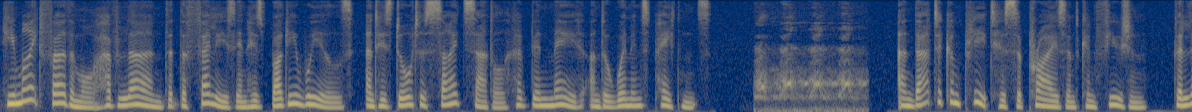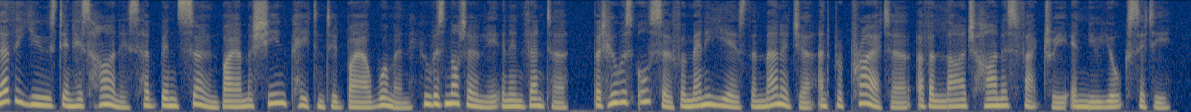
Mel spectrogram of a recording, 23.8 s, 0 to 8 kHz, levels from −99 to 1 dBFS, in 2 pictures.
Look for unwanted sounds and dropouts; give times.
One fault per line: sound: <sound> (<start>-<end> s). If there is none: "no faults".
sound: bark (7.5-8.7 s)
